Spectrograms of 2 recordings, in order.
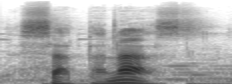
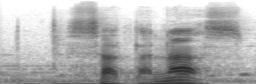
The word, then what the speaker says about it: Satanás: Number 1, the word for Satan is Satanás. Now, make sure you put the emphasis on the last syllable, Satanás.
